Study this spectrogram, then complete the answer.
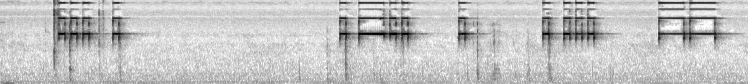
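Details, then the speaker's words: Fire alarm/security panel during monthly night-time testing, mains AC cut to test UPS backup: short, high, piercing beeps in irregular clusters as the panel signals AC power loss trouble. "if we really want to get real fancy we could test the security system see when it realizes that AC is lost there you go"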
